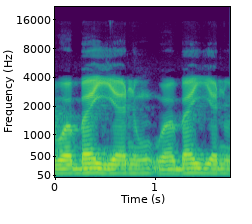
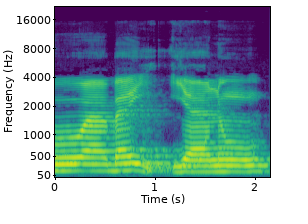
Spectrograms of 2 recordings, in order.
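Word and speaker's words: وَبَيَّنُوا: Wa bayyanu wa aslahu wa bayyanu, jadi harus ditekan wa bayya jadi ditekan, tidak sekedar wa bayyanu itu kan ketekanannya kurang, jadi ini betul-betul ditekan wa aslahu wa bayyanu.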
